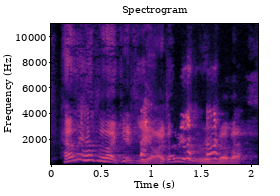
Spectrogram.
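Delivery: a puzzled commuter, played for laughs; laughing mock bewilderment. Voicing an autopilot commuter.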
